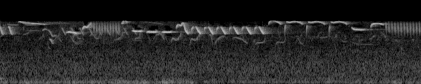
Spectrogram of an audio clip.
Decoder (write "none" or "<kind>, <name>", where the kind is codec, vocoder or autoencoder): none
